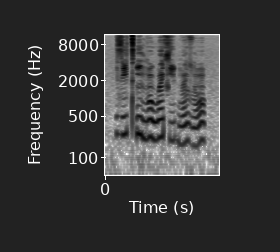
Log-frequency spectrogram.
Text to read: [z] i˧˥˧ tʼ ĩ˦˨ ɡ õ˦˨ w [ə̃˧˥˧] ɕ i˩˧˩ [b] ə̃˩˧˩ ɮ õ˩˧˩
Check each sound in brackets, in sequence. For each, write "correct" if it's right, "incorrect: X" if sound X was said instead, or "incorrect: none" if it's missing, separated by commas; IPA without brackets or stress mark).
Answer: correct, correct, correct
